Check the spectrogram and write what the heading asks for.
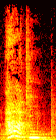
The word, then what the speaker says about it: هاتوا: Note that the alif is not pronounced, you just write it but you don't read it.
